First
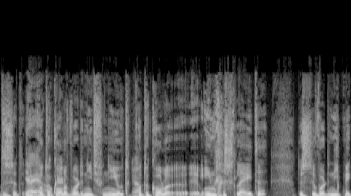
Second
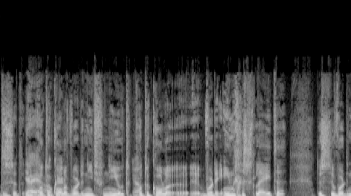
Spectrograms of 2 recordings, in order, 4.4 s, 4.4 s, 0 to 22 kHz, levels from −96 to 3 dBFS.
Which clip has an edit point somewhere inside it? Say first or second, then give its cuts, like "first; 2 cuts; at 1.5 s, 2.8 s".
first; 1 cut; at 2.5 s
